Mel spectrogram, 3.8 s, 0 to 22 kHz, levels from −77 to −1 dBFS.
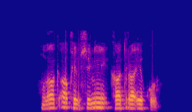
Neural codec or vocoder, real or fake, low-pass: codec, 16 kHz, 8 kbps, FunCodec, trained on Chinese and English, 25 frames a second; fake; 7.2 kHz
